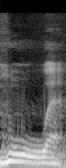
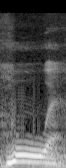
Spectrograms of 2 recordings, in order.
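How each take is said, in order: No difference in how they are said.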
